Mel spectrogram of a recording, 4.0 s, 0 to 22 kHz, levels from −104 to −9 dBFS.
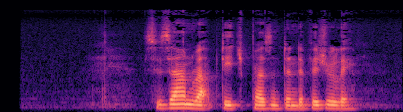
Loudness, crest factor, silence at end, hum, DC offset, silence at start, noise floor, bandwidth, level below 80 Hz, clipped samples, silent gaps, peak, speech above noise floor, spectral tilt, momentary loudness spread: -30 LUFS; 22 dB; 0.5 s; none; under 0.1%; 1.45 s; -69 dBFS; 15.5 kHz; -74 dBFS; under 0.1%; none; -10 dBFS; 40 dB; -5 dB/octave; 11 LU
